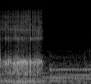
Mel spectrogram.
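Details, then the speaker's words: Clinician imitating obstructive sleep apnea snoring: a rough, rattling snore, an exhale, then a snort as the collapsed upper airway meets resistance at the onset of inspiration and the sleeper chokes. "(snoring) and they breathe out... (exhaling) and before they breathe in again... (snort) ...they choke."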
